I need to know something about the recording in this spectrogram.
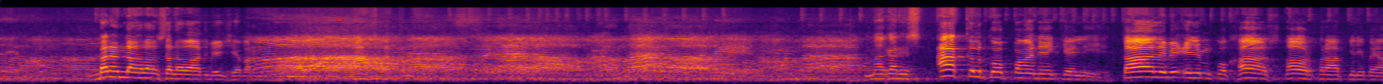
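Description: An elderly man chants and speaks in a rising and falling voice through a microphone, with echo.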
